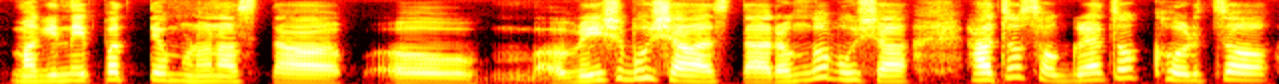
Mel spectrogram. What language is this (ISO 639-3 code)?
kok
